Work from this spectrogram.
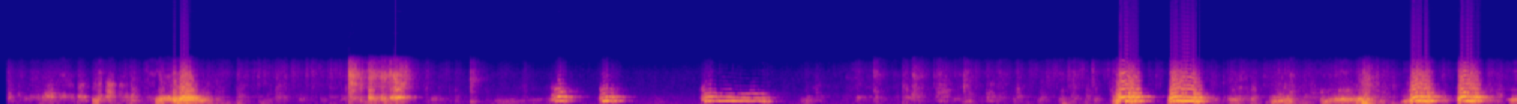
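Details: Basset hound named Brad Pitt barking noisily while chasing a large mixed-breed dog indoors near a doggie door; loud bays and barks come in irregular bursts, some with a drawn, howling tone, with scuffling and thumps between.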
